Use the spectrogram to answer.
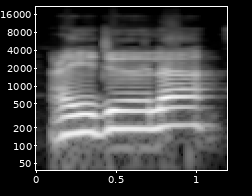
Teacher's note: عین کو جیم کے ساتھ ملائیں گے، جیم کے اوپر قلقلہ کریں گے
